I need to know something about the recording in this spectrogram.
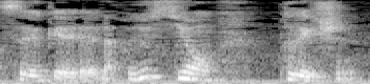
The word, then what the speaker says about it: pollution: La pollution, pollution. So it looks exactly the same as the English. You pronounce this sion. La pollution.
